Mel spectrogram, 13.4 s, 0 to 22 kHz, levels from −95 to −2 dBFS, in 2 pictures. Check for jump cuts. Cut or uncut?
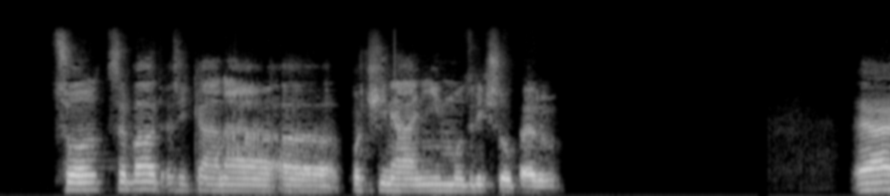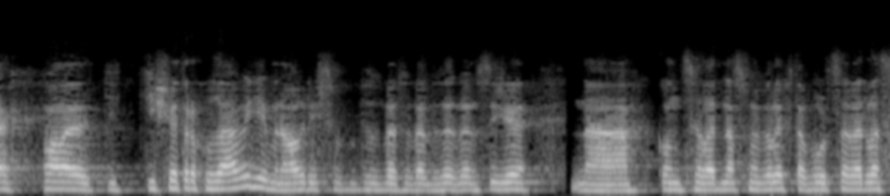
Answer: cut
